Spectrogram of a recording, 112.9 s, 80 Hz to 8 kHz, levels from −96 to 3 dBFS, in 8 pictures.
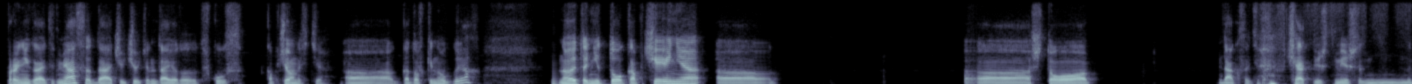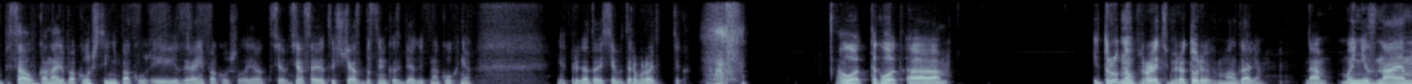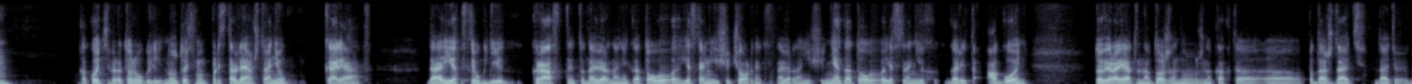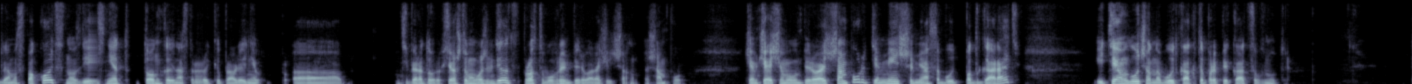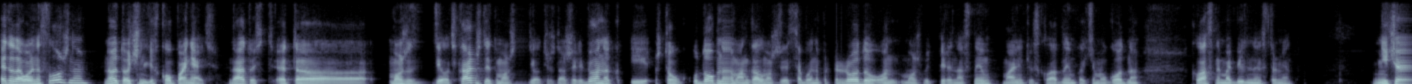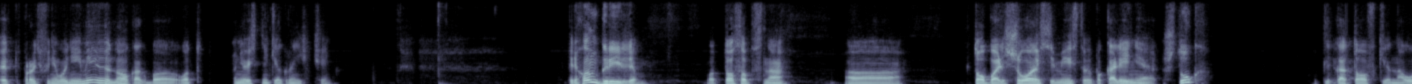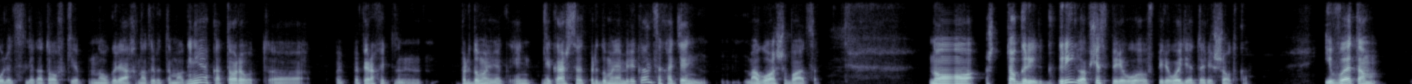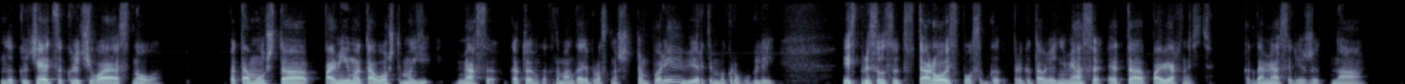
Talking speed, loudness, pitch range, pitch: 150 wpm, -28 LUFS, 105-135 Hz, 115 Hz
